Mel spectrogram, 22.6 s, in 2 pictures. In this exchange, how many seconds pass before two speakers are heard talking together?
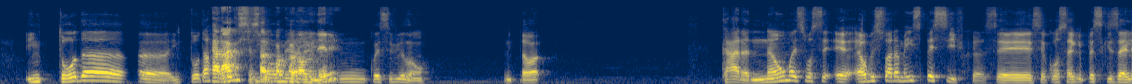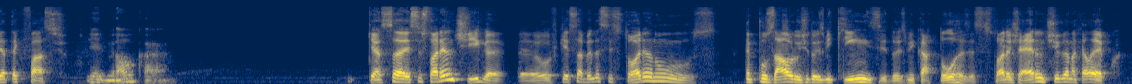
2.1 s

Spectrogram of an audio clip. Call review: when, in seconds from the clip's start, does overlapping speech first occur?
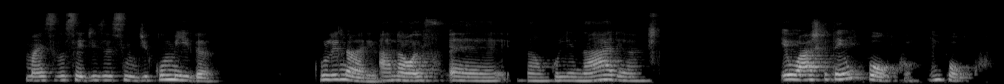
none

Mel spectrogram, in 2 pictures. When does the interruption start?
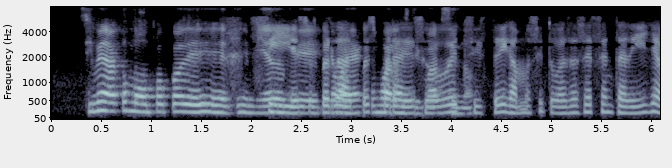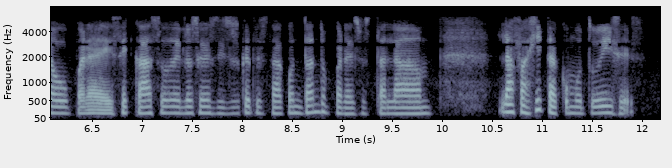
2.0 s

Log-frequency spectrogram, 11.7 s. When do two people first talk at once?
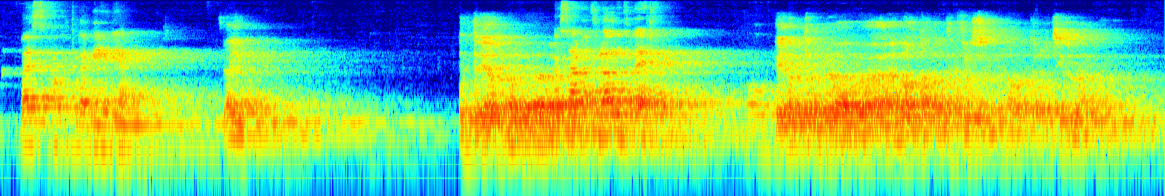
none

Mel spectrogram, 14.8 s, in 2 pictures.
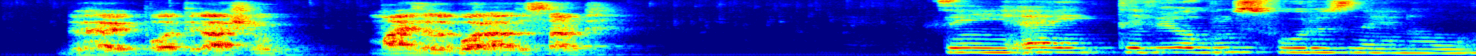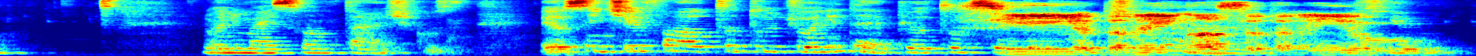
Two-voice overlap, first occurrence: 12.2 s

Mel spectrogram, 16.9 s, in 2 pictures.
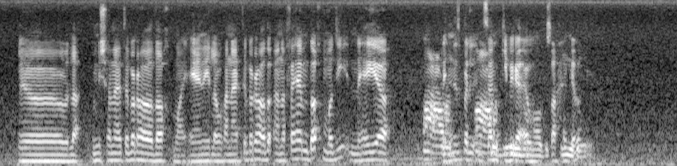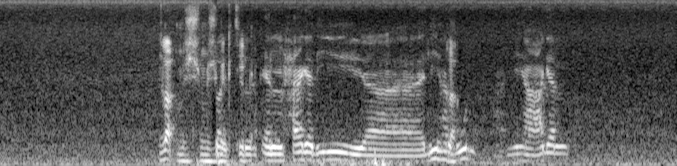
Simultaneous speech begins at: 5.5 s

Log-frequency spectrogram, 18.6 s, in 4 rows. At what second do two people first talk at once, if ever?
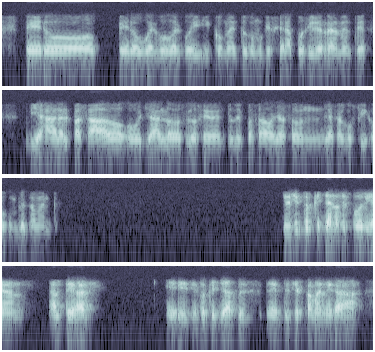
none

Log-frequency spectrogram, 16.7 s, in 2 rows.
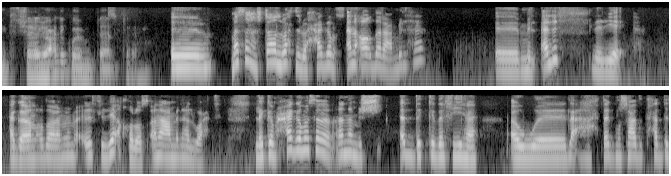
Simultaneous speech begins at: none

